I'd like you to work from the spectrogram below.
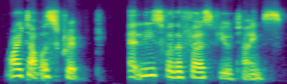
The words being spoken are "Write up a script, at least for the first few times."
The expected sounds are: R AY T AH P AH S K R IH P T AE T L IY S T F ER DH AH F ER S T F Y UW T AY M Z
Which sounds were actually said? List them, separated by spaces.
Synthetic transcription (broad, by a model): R AY T AH P AH S K R IH P T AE T L IY S T F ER DH AH F ER S T F Y UW T AY M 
